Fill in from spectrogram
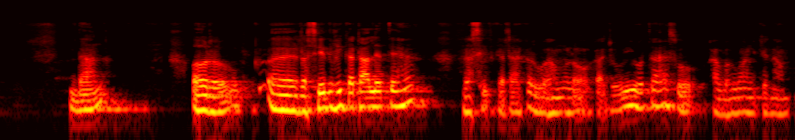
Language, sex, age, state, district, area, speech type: Hindi, male, 60+, Bihar, Samastipur, urban, spontaneous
